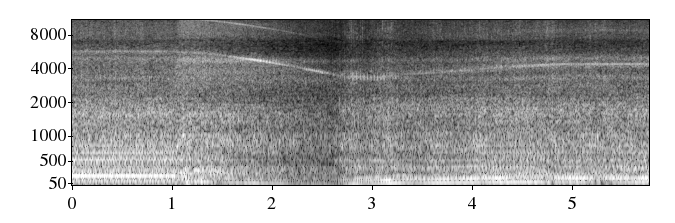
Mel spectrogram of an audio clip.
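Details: Caterpillar 3406E haul-truck diesel, rebuilt and re-engineered for a different application, first shop-floor test run with zero active codes: fires up and settles into a steady, even idle at about three and a half beats a second, no knocks; healthy.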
